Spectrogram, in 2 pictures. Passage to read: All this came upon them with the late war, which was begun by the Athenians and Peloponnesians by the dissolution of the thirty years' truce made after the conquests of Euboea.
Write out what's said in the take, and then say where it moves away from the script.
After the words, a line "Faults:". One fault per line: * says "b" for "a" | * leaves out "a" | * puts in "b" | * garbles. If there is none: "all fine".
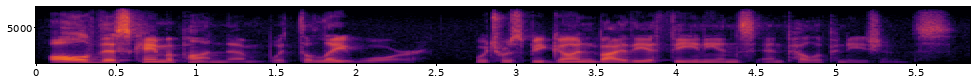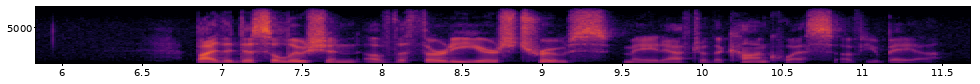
All this came upon them with the late war, which was begun by the Athenians and Peloponnesians by the dissolution of the thirty years' truce made after the conquests of Euboea.
Faults:
all fine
